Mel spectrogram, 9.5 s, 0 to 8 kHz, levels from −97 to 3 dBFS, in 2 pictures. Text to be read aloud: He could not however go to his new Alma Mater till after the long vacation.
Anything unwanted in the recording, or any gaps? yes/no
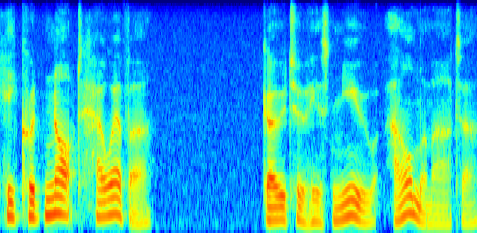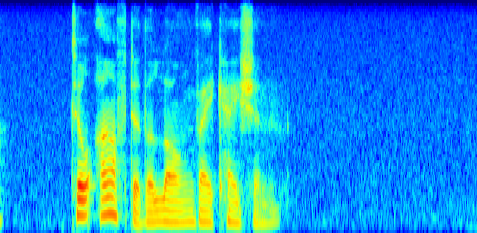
no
